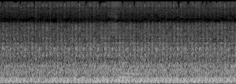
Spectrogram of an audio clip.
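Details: Mercedes that would not crank even with a new battery, running after the starter motor's brush contact was fixed. A smooth, even idle with a steady low rumble and no knocks or misses. Normal idle.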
